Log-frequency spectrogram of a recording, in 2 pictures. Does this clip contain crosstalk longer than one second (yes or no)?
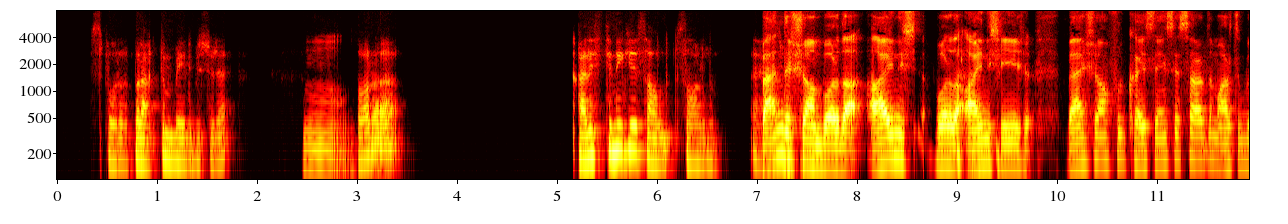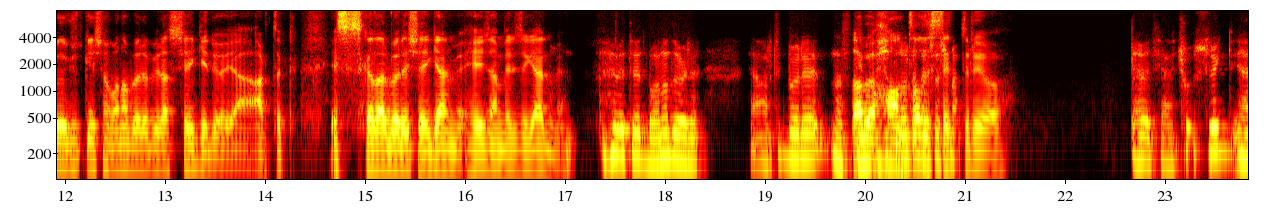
yes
